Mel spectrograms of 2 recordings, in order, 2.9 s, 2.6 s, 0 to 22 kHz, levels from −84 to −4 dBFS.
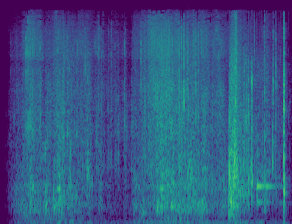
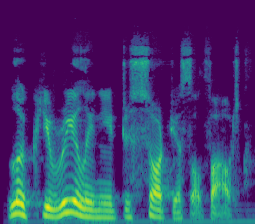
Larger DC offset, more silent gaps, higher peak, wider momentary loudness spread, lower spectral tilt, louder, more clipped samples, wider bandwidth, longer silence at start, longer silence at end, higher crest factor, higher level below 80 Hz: neither; neither; about the same, -4 dBFS vs -2 dBFS; about the same, 12 LU vs 12 LU; second, -0.5 dB/octave vs -6.5 dB/octave; second, -29 LUFS vs -18 LUFS; neither; first, 19 kHz vs 10.5 kHz; about the same, 0.1 s vs 0.1 s; second, 0 s vs 0.25 s; first, 26 dB vs 16 dB; second, -58 dBFS vs -48 dBFS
